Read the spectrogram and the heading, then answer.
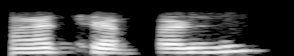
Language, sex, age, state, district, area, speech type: Telugu, female, 18-30, Andhra Pradesh, Krishna, rural, conversation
